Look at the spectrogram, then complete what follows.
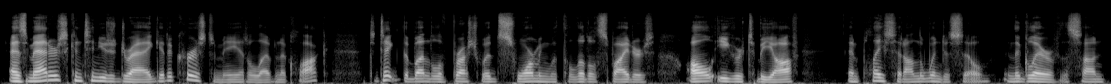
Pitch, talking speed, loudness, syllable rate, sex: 135 Hz, 220 wpm, -22 LUFS, 5.9 syllables/s, male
